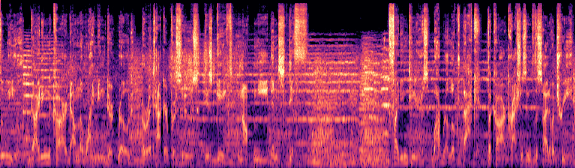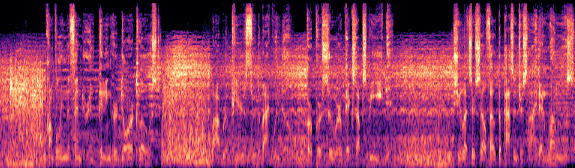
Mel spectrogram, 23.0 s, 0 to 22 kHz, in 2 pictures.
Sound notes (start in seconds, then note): 11.4 crashing; 14.7 thunder striking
